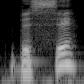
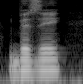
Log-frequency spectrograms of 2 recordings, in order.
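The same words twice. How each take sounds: First: The s is a hissing sound without voice. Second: The s is a buzzing sound with voice. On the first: The speaker calls it wrong. "bruker gjennomgående den ustemte S-en i ord som" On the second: The speaker calls it right. "uttales med en stemt S"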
